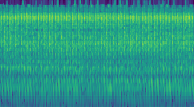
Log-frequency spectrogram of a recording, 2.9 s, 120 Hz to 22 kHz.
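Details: Italika DM200 motorcycle idling with busy metallic clatter, about four knocks a second; damaged crankshaft, bearings and crankcase suspected, fault likely in crankshaft bearing.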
